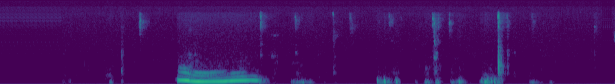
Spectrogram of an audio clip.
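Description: A man's short hummed 'mm' about two seconds in, then computer keyboard keys typed in a quick irregular run of about a dozen clicks as a terminal command is entered.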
